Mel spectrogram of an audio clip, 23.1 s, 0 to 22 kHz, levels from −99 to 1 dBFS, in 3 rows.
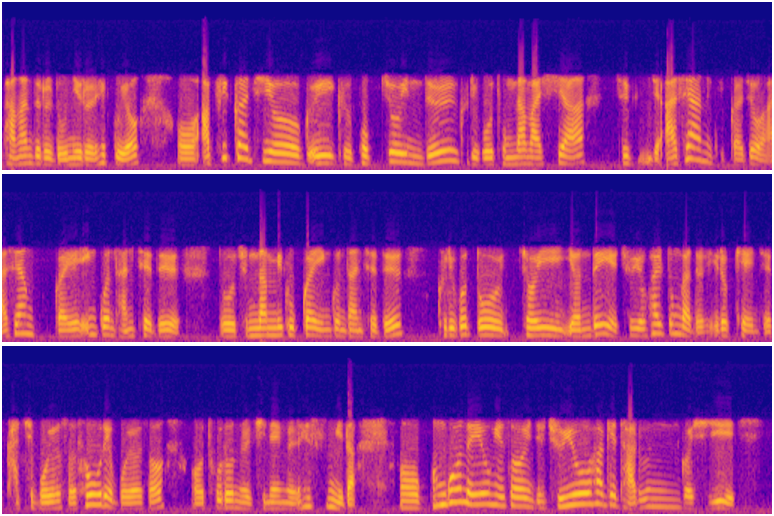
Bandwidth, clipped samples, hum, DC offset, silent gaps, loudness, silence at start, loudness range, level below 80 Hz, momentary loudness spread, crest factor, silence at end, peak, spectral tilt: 6.6 kHz; under 0.1%; none; under 0.1%; none; -17 LUFS; 0 s; 2 LU; -58 dBFS; 7 LU; 16 dB; 0.15 s; 0 dBFS; -6.5 dB/octave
